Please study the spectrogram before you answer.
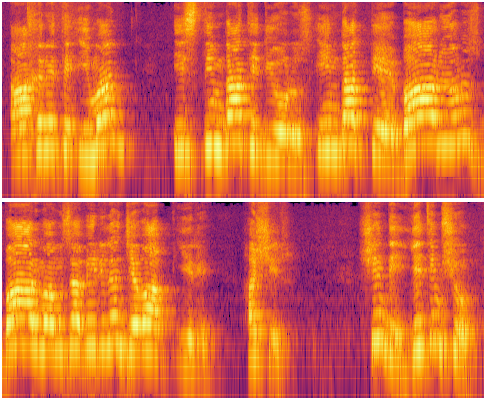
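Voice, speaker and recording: A man teaching a religious lesson, fervent and firing rhetorical questions, at times shouting. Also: extremely high pitch, echoey room.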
